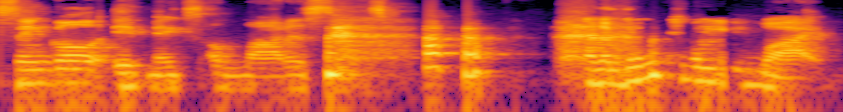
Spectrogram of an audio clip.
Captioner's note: laughing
